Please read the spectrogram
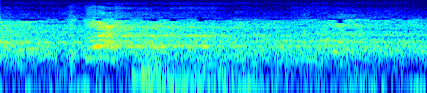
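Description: Sports-hall ambience from a taekwondo bout: a short shout rings out about half a second in over the murmur of the hall, with a dull thud of footwork or a kick.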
